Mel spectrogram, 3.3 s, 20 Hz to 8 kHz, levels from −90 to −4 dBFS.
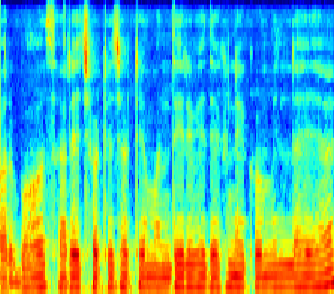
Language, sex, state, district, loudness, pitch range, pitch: Hindi, male, Chhattisgarh, Raipur, -16 LUFS, 110-115 Hz, 110 Hz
